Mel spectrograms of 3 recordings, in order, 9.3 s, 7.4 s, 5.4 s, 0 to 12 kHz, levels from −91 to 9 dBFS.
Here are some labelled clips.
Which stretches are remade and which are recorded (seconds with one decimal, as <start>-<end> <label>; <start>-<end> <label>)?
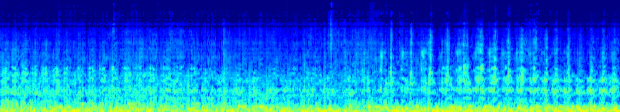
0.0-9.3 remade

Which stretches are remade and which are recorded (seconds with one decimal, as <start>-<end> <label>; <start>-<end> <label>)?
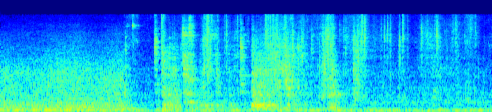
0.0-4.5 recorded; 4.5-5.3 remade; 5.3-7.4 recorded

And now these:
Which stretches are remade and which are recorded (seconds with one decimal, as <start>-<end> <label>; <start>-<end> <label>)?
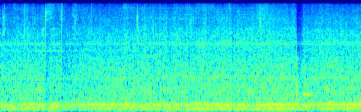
0.0-1.3 remade; 1.3-1.8 recorded; 1.8-4.0 remade; 4.0-5.4 recorded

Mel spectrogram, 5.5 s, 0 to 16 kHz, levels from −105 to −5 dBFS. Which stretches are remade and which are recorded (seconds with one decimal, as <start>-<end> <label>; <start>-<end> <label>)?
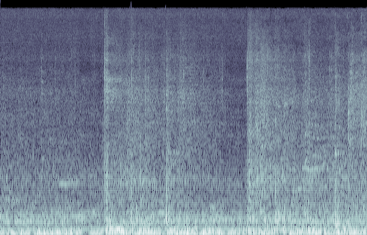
0.0-1.2 recorded; 1.2-1.9 remade; 1.9-3.3 recorded; 3.3-3.9 remade; 3.9-5.5 recorded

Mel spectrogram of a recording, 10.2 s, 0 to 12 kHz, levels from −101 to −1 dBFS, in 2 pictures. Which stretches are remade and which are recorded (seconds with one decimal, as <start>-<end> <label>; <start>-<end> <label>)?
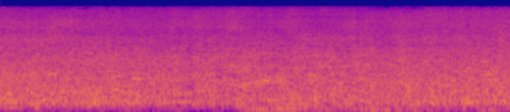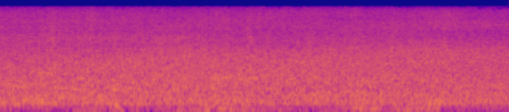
0.0-1.7 recorded; 1.7-3.7 remade; 3.7-10.2 recorded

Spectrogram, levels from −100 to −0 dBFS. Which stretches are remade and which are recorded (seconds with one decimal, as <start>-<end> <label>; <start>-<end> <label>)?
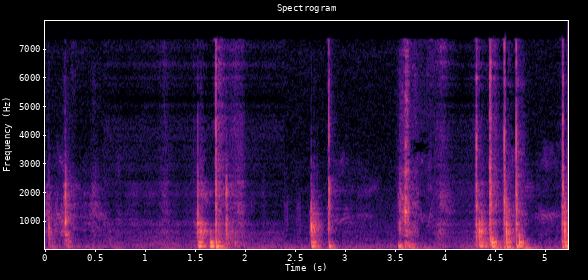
0.0-0.6 recorded; 0.6-2.4 remade; 2.4-3.9 recorded; 3.9-4.6 remade; 4.6-5.2 recorded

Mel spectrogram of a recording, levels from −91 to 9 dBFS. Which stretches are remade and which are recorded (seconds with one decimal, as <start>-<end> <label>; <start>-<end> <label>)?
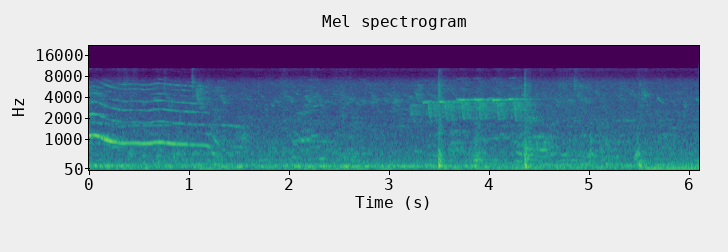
0.0-6.1 recorded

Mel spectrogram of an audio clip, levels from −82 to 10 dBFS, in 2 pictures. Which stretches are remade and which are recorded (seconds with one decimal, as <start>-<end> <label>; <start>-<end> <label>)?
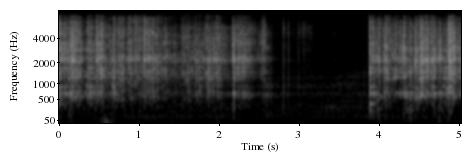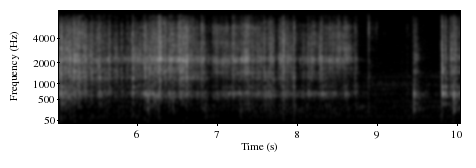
0.0-2.0 recorded; 2.0-3.5 remade; 3.5-6.6 recorded; 6.6-8.9 remade; 8.9-10.0 recorded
